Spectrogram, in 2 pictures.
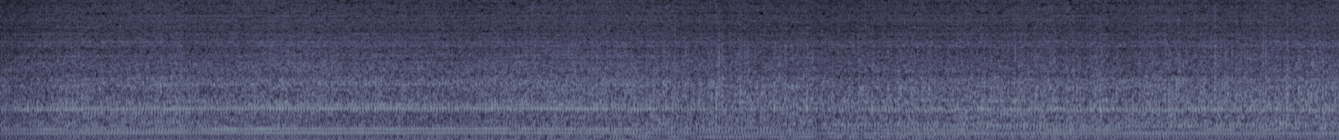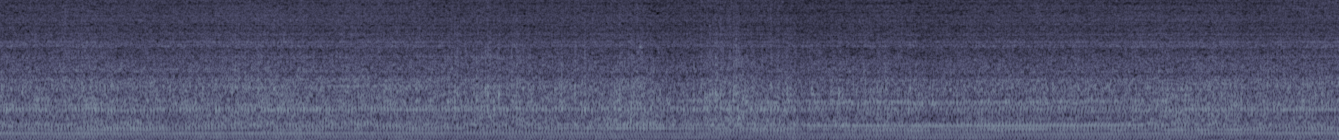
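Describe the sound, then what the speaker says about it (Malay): A troubled motorcycle engine, acting up after getting wet, runs continuously, loud and close, with a steady droning rumble that occasionally revs slightly higher. "Aduh, apalah masalah motor ni."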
